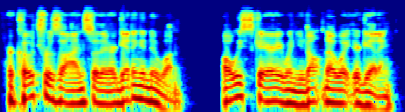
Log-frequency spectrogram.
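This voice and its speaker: A man's voice: deep voice, animated, fast talker, darkish tone. A man co-hosting a casual podcast, bantering and reading letters aloud in a conversational way. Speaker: podcast co-host.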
